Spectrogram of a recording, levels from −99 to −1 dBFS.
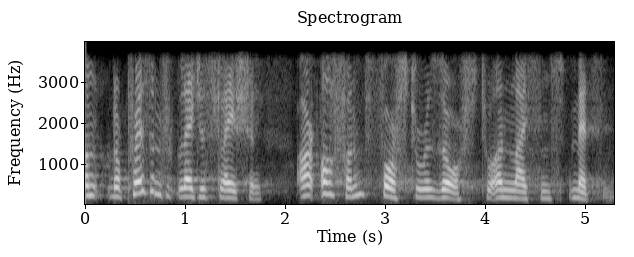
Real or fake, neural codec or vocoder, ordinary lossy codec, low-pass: fake; codec, 16 kHz, 2 kbps, FunCodec, trained on Chinese and English, 25 frames a second; none; 3.6 kHz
